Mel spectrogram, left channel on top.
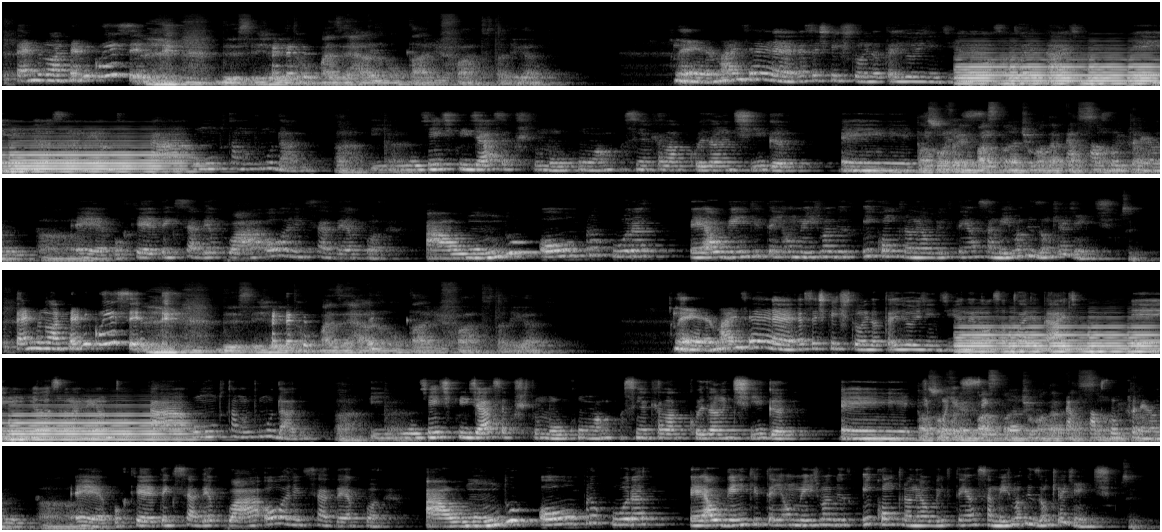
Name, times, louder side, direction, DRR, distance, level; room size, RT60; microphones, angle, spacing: voice 1, 0.0-1.7 2.8-2.9 3.6-3.8 6.7-10.8 11.3-14.7 15.3-19.4 20.0-20.7 21.0-21.9 22.2-23.3 23.9-26.9 27.4-29.6 30.0-34.2, right 3 dB, 90° right, 6 dB, 0.5 m, -23 dB
voice 2, 1.3-5.4 6.6-6.7 11.4-11.9 14.9-15.6 19.9-23.2 23.5-24.0 34.4-34.5, equal, 25° left, -6 dB, 1.1 m, -25 dB
sound 1, 9.5-13.4, equal, 5° right, 0.9 m, -15 dB
3.2 x 3.1 x 2.5 m, 0.73 s
head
